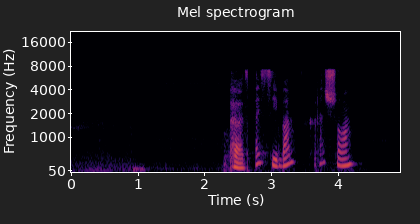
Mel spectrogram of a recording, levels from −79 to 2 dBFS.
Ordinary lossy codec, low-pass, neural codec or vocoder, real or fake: none; 7.2 kHz; codec, 16 kHz in and 24 kHz out, 0.8 kbps, FocalCodec, streaming, 65536 codes; fake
